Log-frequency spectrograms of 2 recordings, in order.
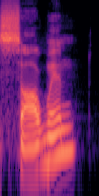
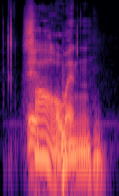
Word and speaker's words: Samhain: So it's actually pronounced, it's spelled Samhain, but it's pronounced Samhain. – Samhain.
